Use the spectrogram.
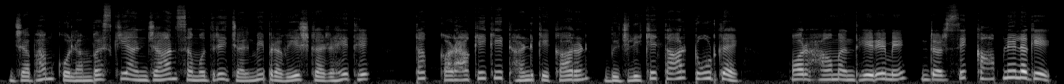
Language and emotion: Hindi, fearful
